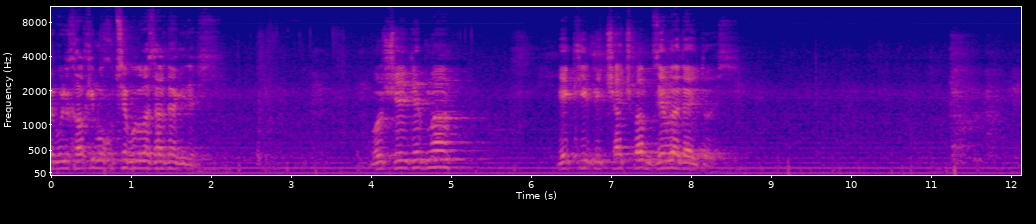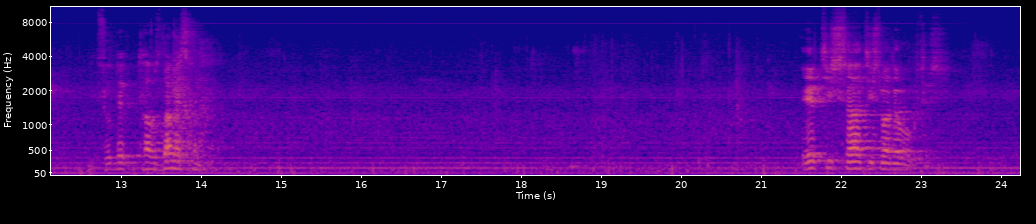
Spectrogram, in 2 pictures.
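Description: A man speaks dramatically in bursts with long pauses.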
